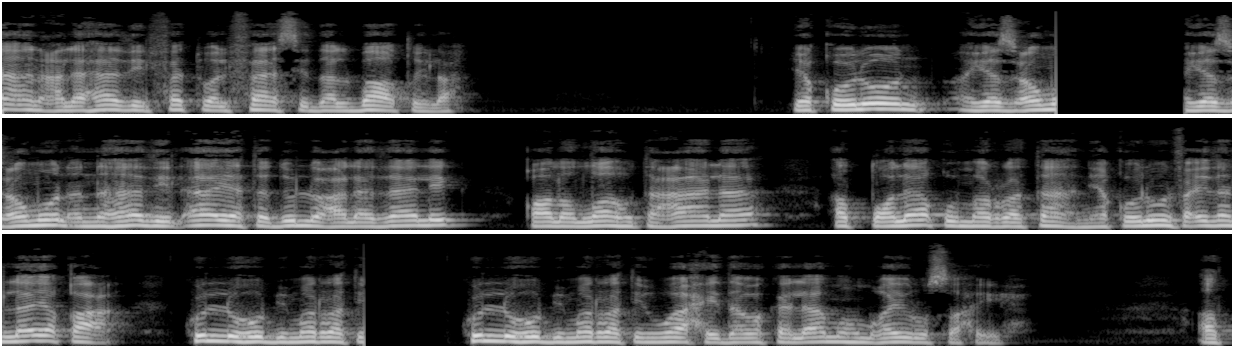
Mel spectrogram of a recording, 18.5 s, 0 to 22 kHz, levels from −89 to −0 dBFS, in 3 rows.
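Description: Speech runs through with a watery, swirling edge. Sibilants chirp metallically. The likely cause is MP3 compression, and the damage fits a low bitrate of around 64 kbps. Weak frequency lines blink on and off between frames. There are two stream reconnects. At 5.27 s the sound drops out for 0.64 s, then resumes 0.44 s earlier, repeating what came before. At 14.11 s a 0.39 s silence follows, and playback restarts 0.99 s back. In each case a fresh decoder picks up mid-stream.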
